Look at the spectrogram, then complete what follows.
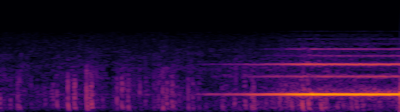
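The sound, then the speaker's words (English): A citywide alarm siren swells in halfway through, a steady high wailing tone that grows louder and holds, rising over a brief stretch of muffled, jumbled commotion. “Attention, citywide alarm.”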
